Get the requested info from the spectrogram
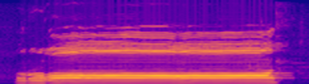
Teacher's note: اس کو منہ گول کر کے اور موٹا پڑھیں گے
